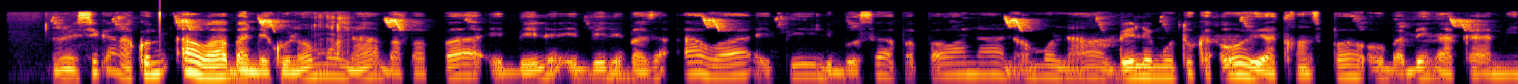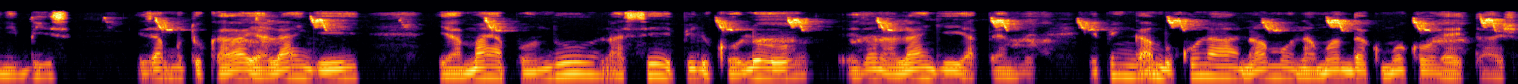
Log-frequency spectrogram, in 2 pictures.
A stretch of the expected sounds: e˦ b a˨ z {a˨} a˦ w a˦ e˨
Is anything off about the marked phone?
yes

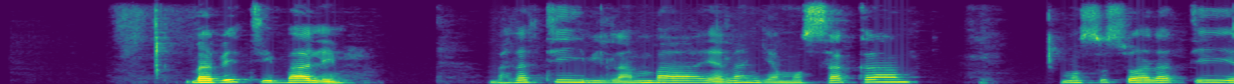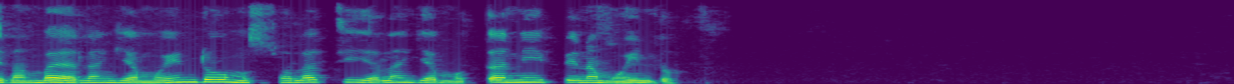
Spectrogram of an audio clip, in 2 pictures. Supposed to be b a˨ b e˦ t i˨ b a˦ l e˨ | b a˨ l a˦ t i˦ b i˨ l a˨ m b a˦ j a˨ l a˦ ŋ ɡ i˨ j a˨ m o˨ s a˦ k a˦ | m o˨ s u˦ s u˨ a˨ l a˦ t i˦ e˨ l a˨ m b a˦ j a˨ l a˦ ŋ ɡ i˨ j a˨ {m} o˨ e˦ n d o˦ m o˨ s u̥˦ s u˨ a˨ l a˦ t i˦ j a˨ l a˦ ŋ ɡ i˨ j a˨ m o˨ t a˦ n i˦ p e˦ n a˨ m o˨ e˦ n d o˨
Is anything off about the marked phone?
no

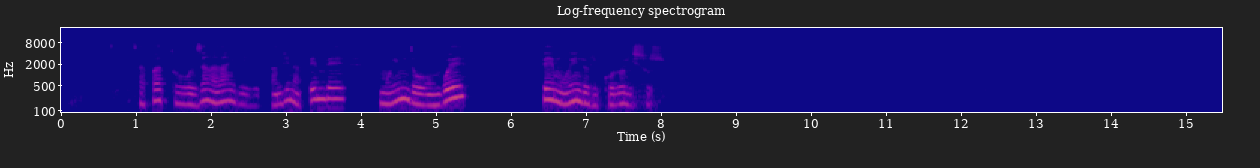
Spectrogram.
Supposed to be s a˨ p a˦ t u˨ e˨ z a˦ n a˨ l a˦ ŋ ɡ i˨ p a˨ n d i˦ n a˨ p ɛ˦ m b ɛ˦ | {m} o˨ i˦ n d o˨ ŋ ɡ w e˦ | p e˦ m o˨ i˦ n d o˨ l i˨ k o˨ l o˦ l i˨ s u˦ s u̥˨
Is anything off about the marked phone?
no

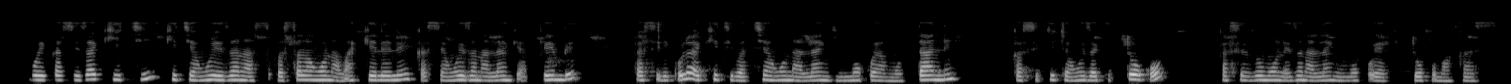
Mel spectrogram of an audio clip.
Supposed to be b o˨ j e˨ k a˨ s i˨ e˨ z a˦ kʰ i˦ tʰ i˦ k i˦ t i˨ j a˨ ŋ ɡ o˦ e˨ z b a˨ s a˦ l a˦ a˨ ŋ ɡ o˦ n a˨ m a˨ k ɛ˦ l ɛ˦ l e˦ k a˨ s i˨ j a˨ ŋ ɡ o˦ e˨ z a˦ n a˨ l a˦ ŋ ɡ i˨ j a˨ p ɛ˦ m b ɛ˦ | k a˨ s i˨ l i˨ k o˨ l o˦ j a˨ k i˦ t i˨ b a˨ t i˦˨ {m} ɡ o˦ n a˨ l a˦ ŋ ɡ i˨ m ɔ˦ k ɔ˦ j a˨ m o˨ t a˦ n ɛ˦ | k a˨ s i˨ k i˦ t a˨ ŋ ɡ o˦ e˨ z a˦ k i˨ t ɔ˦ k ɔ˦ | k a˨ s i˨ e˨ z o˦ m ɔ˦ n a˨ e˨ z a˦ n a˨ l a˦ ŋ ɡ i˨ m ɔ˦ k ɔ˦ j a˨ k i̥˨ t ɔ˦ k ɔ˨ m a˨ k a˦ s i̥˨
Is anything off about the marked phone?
yes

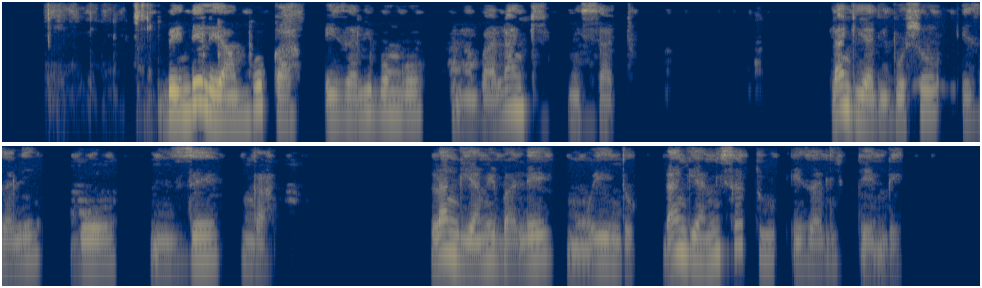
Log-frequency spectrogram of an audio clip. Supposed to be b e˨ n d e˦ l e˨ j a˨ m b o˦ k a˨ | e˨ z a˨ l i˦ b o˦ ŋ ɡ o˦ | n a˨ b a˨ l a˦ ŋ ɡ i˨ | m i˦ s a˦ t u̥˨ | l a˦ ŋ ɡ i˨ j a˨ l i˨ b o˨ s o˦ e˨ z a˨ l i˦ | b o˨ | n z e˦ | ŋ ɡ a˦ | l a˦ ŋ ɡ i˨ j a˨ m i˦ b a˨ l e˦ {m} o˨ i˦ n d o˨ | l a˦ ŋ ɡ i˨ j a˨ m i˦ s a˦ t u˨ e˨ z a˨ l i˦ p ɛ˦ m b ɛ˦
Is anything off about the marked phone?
no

